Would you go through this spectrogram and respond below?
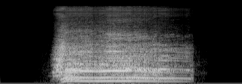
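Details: A moose gives a single loud, sustained bellow lasting over a second. The steady, rich tone has a low hum beneath and starts and ends abruptly, with silence before and after.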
